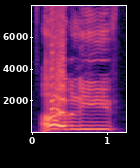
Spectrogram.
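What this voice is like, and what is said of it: Imitates a singer's voice. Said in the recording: “my Josh Groban impression.”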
